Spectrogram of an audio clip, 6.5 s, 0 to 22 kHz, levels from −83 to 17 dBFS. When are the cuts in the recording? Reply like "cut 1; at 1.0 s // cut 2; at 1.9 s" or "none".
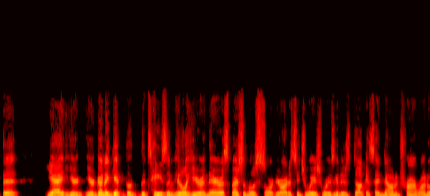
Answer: none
